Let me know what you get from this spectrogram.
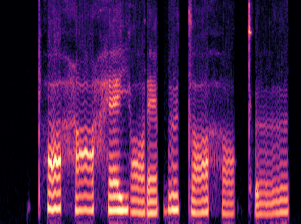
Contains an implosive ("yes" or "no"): yes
